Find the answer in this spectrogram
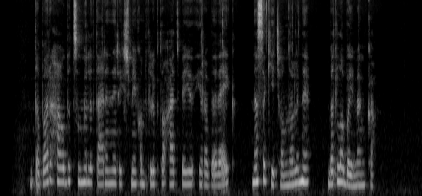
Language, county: Lithuanian, Marijampolė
